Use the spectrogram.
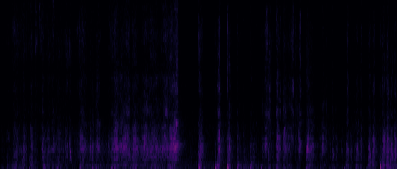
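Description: A pencil sketches on the page of a hard-backed paper sketchbook held upright in one hand, making repeated short, scratchy strokes of graphite on paper. The soft, bright scraping comes in uneven bursts, some strokes longer and denser, a few sharper taps standing out, all at a quiet, close level.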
